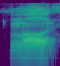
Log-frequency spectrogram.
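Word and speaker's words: more: away मतलब होता दूर मोर एम ओ आर मोर और ई साइलेंट होगा मोर मोर माने होता अधिक नेक्स्ट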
